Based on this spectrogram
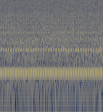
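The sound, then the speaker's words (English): A steady, unbroken telephone dial tone hums for about a second as someone phones a superior at their office, a clear, even pitch with no interruptions and no voices over it. “So I make a quick phone call to them and explain to them that my partner has been in an accident and is undergoing surgery currently.”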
